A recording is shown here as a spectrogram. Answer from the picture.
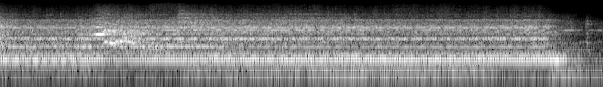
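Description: Horror film score: a loud chord of many held tones, like a wind instrument or organ, sustained without a break and cutting off about five and a half seconds in.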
